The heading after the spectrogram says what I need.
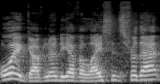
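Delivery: put-on, adopted British accent. Joking about what to say whenever the British invade: mock British accent. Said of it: "Whenever the British invade, just go".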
